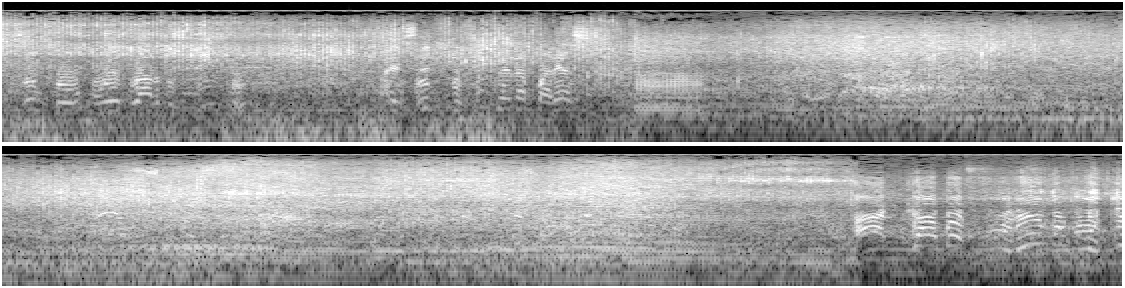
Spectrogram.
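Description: Go-kart engines buzz and whine loudly as karts race past.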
